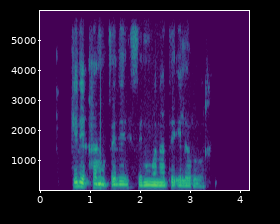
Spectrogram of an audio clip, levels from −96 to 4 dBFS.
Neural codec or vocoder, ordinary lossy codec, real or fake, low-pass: none; Opus, 32 kbps; real; 5.4 kHz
